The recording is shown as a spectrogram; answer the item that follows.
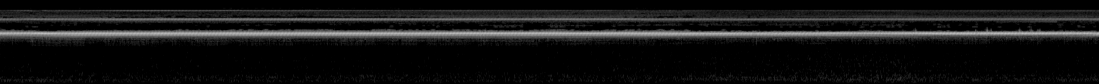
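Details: Natural field cricket calling for females, used as a trapping lure: a continuous high, ringing trill with fast, even pulses and almost nothing else audible.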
